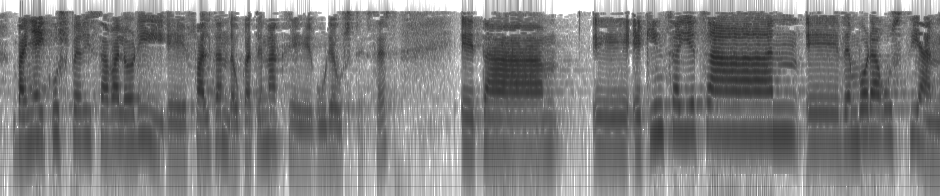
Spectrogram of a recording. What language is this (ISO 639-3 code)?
eus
